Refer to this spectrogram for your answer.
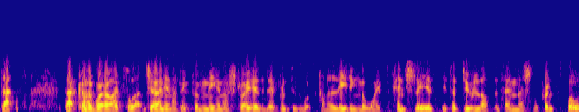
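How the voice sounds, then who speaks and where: Talking at a very fast pace, a man with a British accent has a very deep, low pitch. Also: ordinary pitch variation. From UK. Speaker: safeguarding executive. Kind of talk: interview conversation.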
